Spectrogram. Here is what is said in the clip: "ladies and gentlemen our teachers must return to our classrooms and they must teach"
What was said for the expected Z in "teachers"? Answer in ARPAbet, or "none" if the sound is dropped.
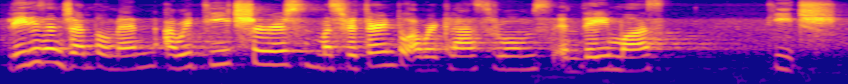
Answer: S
